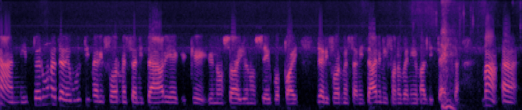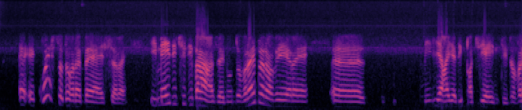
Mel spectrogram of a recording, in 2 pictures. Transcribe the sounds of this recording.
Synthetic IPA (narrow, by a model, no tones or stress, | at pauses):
anːipeɾunad̪elːeult̪imeɾiformesanit̪aːɾjekenonsɔiːononseːɡwopɔjleɾiformesanit̪aːɾjemifanːoveniːɾemald̪it̪ɛst̪ama | ɛkːwest̪od̪ovɾɛbːeɛsːeɾe | imɛːd̪it͡ʃid̪ibaːzenond̪ovɾɛbːeɾoaveːɾe | miʎːaːjad̪ipat̪sjɛnt̪id̪ov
